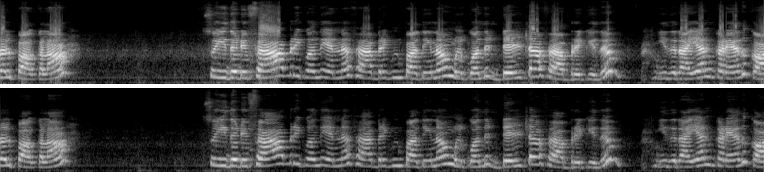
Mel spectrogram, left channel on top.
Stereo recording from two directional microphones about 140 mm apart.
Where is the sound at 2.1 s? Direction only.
40° right (ahead or behind).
